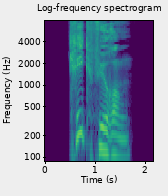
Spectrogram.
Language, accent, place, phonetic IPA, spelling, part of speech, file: German, Germany, Berlin, [ˈkʁiːkˌfyːʁʊŋ], Kriegführung, noun, De-Kriegführung.ogg
- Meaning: warfare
